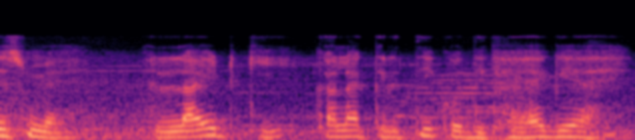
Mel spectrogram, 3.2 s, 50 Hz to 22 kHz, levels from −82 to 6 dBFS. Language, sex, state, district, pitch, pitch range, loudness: Hindi, male, Haryana, Charkhi Dadri, 155 Hz, 145-165 Hz, -18 LUFS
